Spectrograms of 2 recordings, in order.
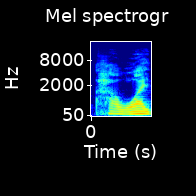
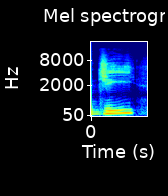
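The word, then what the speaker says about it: hawaij: It looks like Hawaii, but it's not, it's Hawaii. Hawaji. Correct.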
